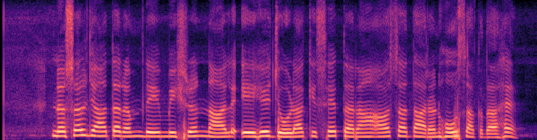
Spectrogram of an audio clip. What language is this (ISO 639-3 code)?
pan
